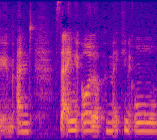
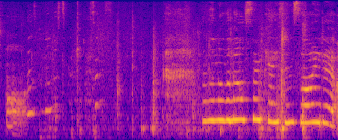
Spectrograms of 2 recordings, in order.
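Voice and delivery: hushed to squealing; 11 semitones higher, 5 dB louder than usual. Real, not acted. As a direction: start breathless, then burst out. Finds nested suitcases.

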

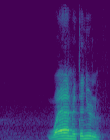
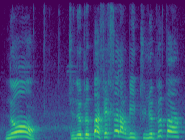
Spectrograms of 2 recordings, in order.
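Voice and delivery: outraged protest; 5 semitones higher, 5 dB louder than usual. Real, not acted. Protesting the referee's whistle.

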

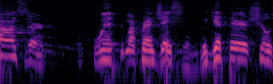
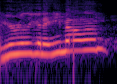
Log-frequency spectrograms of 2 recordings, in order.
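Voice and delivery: incredulous; 5 semitones higher, 8 dB louder than usual. Retold or imitated. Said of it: "And I was like".

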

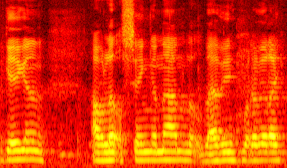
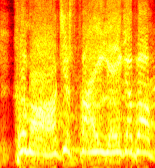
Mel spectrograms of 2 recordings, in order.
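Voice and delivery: much higher, louder pleading yell; loud camp shout; 7 semitones higher, 18 dB louder than usual. Retold or imitated. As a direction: shout the plea over him. Seller shouts back.

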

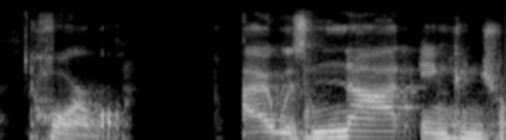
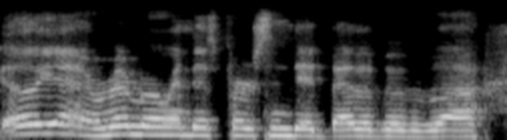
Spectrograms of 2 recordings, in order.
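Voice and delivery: tipsy gossip; 8 semitones higher than usual. Retold or imitated. Owner joking about an employee at happy hour, tipsy gossipy tease. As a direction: play it like a few drinks in at happy hour. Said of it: "And then you're like".

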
